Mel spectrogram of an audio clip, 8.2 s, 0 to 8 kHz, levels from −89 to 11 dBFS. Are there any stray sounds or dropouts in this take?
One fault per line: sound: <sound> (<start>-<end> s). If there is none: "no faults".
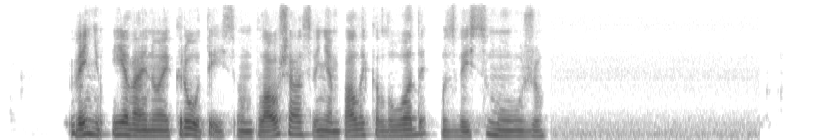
no faults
